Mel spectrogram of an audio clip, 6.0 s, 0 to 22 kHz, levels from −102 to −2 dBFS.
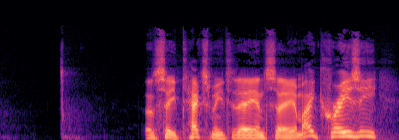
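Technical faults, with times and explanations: Throughout: wrong sample rate. The speech runs at two thirds of its proper speed and sits about 7 semitones low, a drop of nearly a fifth, which fits audio recorded at 48 kHz being played back at 32 kHz without conversion. Unlike a pitch shift or a time stretch, where one changes independently, here pacing and pitch fall together by the same ratio, so the voice sounds both deep and drawn out.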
